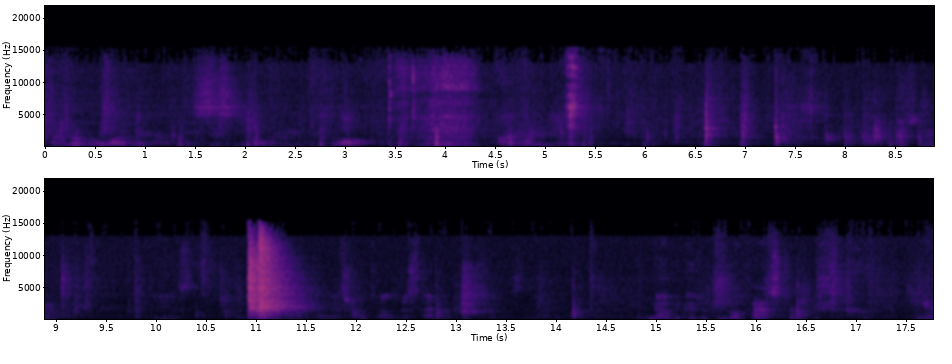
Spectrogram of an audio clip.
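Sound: door being closed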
